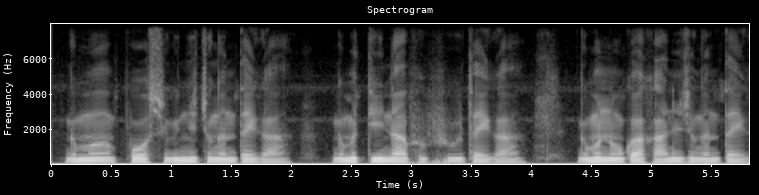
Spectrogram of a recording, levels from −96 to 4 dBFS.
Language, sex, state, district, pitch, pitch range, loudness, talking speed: Wancho, male, Arunachal Pradesh, Longding, 115 Hz, 110-120 Hz, -16 LUFS, 165 wpm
